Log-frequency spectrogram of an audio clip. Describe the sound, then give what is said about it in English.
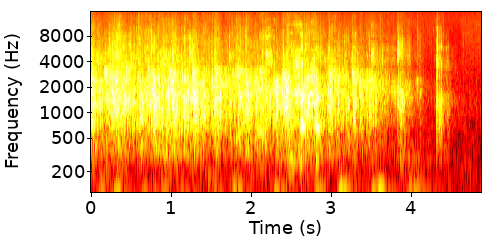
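An audience applauds together for people who shared, a dense, steady wash of clapping that holds for several seconds before thinning out and fading near the end. “Would you give them a hand clap for sharing?”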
